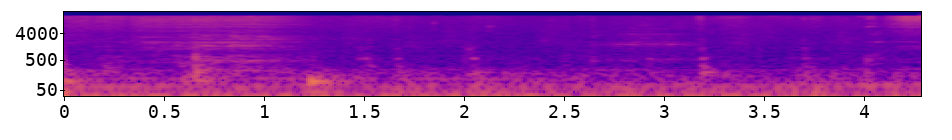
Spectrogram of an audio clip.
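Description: A man at a microphone, choked up, sniffling and breathing as he composes himself before speaking, with a few faint short sniffs over a low steady hum.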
